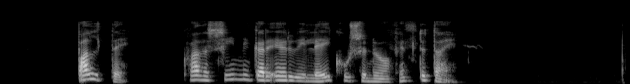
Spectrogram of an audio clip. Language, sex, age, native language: Icelandic, female, 60-69, Icelandic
